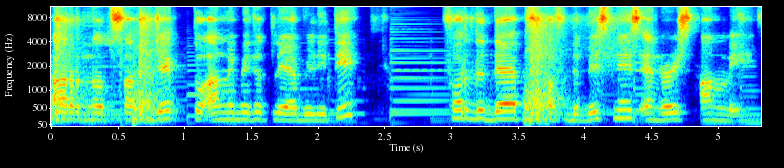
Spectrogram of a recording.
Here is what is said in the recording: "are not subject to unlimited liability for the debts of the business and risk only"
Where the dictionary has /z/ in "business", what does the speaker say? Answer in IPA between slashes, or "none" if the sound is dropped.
/s/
